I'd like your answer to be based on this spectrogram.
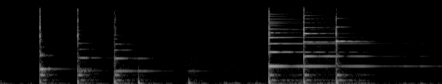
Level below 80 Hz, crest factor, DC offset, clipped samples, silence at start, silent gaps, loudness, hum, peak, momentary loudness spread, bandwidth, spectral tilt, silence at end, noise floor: -56 dBFS; 28 dB; under 0.1%; under 0.1%; 0.4 s; none; -35 LUFS; none; -12 dBFS; 18 LU; 16.5 kHz; -1.5 dB/octave; 0.15 s; -62 dBFS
